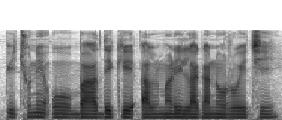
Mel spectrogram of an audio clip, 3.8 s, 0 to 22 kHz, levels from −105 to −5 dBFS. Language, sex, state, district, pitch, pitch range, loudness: Bengali, male, West Bengal, Alipurduar, 105 Hz, 100-110 Hz, -18 LUFS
